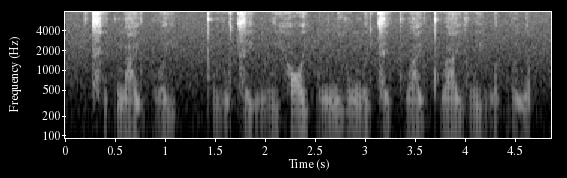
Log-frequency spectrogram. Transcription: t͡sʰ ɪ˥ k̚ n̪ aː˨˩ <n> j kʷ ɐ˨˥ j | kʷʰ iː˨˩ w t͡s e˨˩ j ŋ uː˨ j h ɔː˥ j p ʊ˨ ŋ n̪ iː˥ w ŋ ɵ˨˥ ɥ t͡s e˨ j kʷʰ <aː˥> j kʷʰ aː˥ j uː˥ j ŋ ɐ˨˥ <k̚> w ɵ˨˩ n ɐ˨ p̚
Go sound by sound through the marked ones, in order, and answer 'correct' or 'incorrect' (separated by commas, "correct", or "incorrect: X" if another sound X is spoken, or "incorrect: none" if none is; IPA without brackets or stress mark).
incorrect: none, incorrect: aː˧, correct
